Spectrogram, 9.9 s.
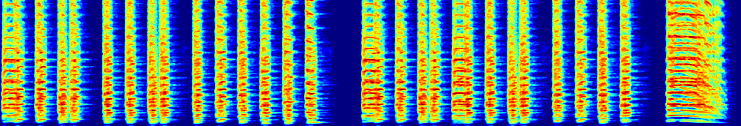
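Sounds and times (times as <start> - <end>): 
brass music: 0.0 - 9.8.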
